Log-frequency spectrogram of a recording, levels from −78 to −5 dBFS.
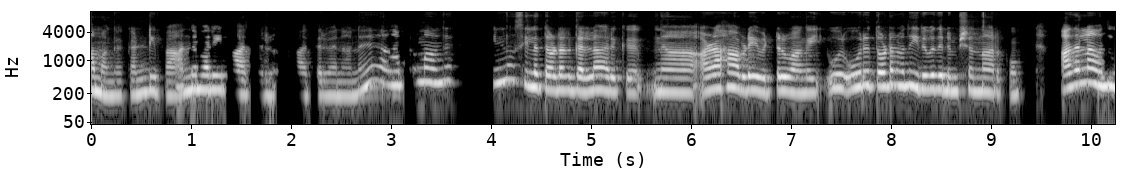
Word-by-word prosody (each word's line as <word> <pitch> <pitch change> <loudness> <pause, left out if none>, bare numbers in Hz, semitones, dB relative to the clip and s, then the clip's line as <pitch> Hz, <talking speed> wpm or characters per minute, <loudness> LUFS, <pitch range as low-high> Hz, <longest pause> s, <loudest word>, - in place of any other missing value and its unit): ஆமாங்க. 190 -5 0
கண்டிப்பா. 215 0 -4
அந்த 230 +2 0
மாரி 245 0 +1 0.2
பார்த்துரு 195 -2 -5 0.3
பார்த்துருவேன் 180 0 -8
நானு. 180 +6 -6 0.2
அதுக்கு 300 -2 -2
அப்புறமா 340 +4 -4
வந்து, 340 +2 -3 0.5
இன்னும் 380 +2 -3
சில 280 -3 +3
தொடர்கள்லாம் 235 0 +2
இருக்கு. 220 -1 -3 0.3
நான் 215 -1 0 0.2
அழகா 255 +4 +4
அப்டியே 235 -2 +3
விட்ருவாங்க. 215 -1 +1 0.3
ஒரு 260 -1 +1
ஒரு 290 +2 +2
தொடர் 300 +2 +3
வந்து 290 -1 +3
20 245 0 +2
நிமிஷம் 225 0 -1
தான் 215 -1 0
இருக்கும். 195 -2 -10 0.5
அதெல்லாம் 320 +4 +5
வந்து 290 0 +4
230 Hz, 165 wpm, -19 LUFS, 210-280 Hz, 0.5 s, அதெல்லாம்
